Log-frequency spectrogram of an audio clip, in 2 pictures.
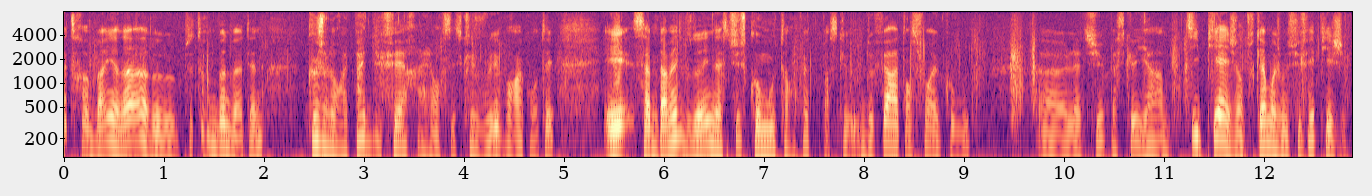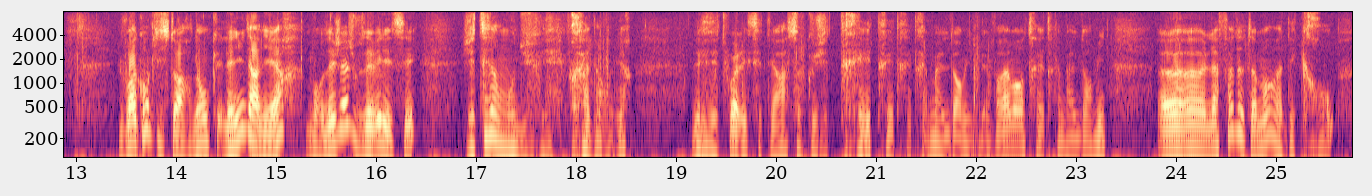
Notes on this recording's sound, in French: Episode enregistré à Jargeau juste avant de dormir sous un arbre au bord de la Loire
